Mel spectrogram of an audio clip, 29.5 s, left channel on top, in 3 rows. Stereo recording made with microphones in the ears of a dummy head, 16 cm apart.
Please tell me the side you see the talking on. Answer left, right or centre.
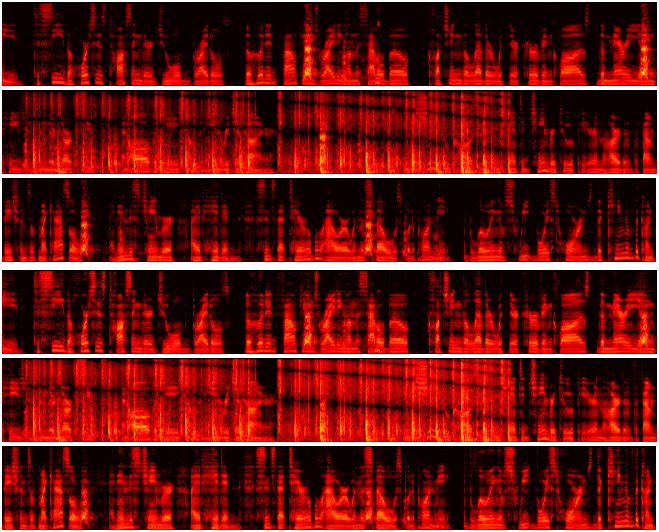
right.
